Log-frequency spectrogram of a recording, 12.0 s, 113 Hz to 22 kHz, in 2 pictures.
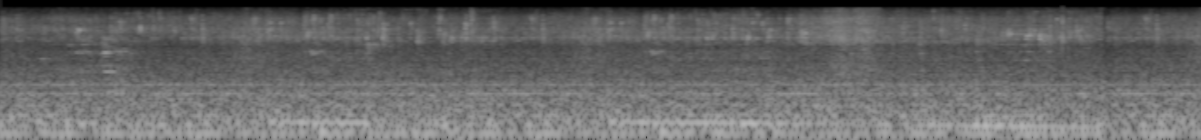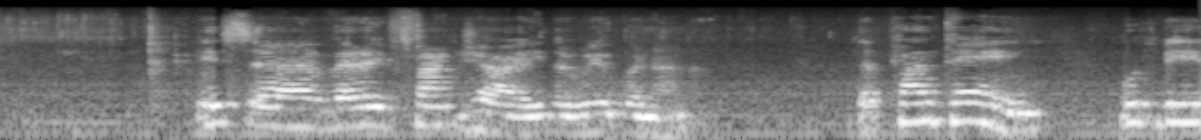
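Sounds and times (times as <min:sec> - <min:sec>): banana frying in hot oil: 0:00.0 - 0:08.2.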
